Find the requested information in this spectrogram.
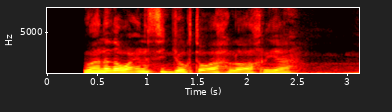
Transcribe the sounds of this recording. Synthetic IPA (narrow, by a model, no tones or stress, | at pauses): d̪waːnɐðɐwɑːɪnsɪt͡ʃɔːɡt̪ʰɔɐhlɔːɑχrɪjaː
